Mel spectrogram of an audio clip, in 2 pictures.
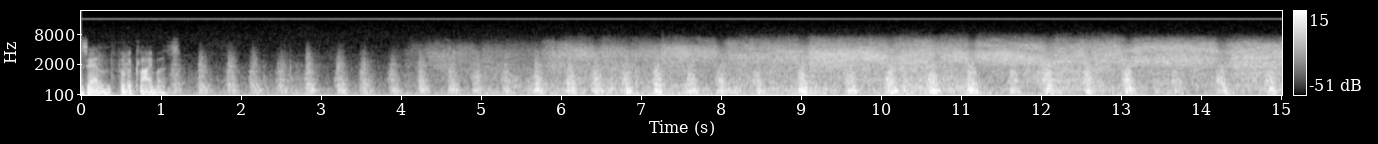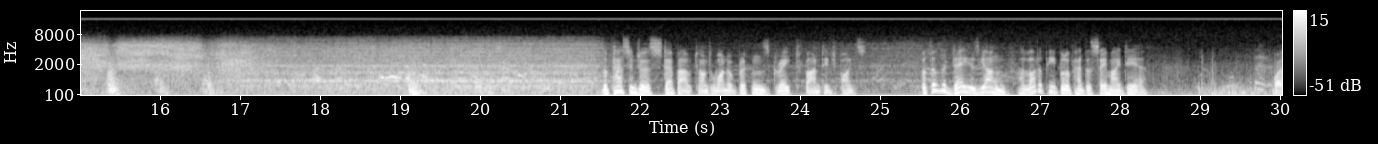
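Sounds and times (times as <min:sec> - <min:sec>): steam locomotive hissing steam: 0:00.0 - 0:28.9.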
